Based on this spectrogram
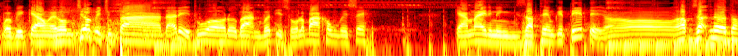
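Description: Noticeable background noise sits behind a man's fairly high voice. He talks at a fairly quick pace with ordinary pitch variation. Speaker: game commentator. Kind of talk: live commentary. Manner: fast.

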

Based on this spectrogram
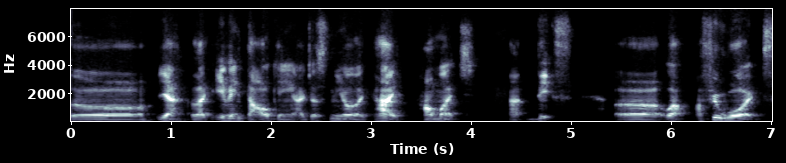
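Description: A man speaks with a Brazilian accent. He talks at a very slow pace. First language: Portuguese. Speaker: guest. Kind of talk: casual interview conversation. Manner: halting, hesitant with fillers.

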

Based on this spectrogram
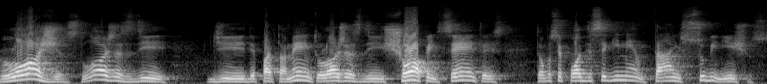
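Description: This man has a fairly high pitch and lively intonation. He speaks at a very slow pace. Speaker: civil engineer and marketing trainer. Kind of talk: webinar lecture. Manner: conversational, filler-heavy.

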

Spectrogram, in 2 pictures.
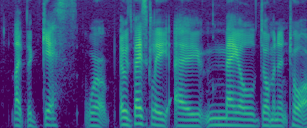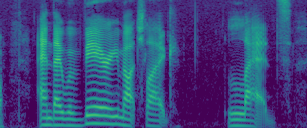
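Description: In a New Zealand accent, a woman speaks with a very deep, low pitch and fairly even intonation. Her pace is fairly slow, on a very clean recording with a silent background. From New Zealand, rural North Island. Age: 20s. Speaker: tour company operations manager. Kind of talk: casual interview.

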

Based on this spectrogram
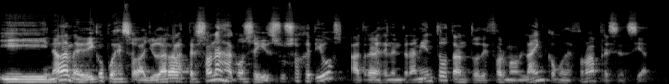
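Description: A man at a very fast pace with hardly any pauses. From Huelva, Andalusia, Spain. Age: 30s. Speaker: fitness trainer. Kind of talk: interview. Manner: frequent tag questions.

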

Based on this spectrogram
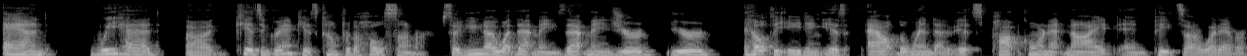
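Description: Speaking with a Southern US accent, the voice moves at a fairly slow pace with ordinary pitch variation. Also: woman, medium pitch for a woman. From US South, North Carolina. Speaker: guest sharing health testimony. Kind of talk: testimony. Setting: video call.

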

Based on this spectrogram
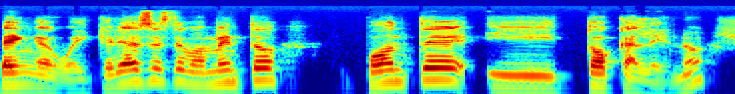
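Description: A plain, everyday voice belongs to a man with fairly high pitch and ordinary pitch variation who talks at a fairly quick pace, the sound dry and close with no echo against a quiet background. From Mexico City. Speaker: DJ and radio host. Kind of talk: casual interview.

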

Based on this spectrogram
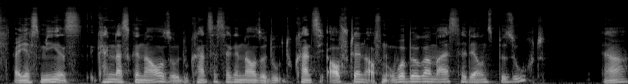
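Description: A man talks very fast with fairly even intonation and a fairly low pitch. The recording is very clean, with a silent background. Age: 40s. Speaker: pastor. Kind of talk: casual chat. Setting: studio.

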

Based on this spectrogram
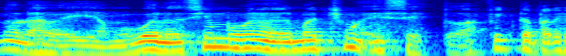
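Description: Somewhat breathy and dark, mellow in tone, a man with a medium pitch speaks with a Rioplatense accent. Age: 30s. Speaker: podcaster. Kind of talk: casual monologue. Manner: halting.

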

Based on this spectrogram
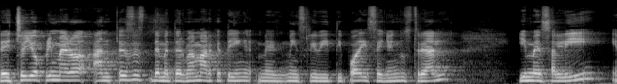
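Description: A woman talks at a fairly quick pace in a fairly low pitch, with ordinary pitch variation. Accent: northern Mexican. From Monterrey, northern Mexico. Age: 30s. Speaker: entrepreneur, party supplies shop owner. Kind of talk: interview conversation.

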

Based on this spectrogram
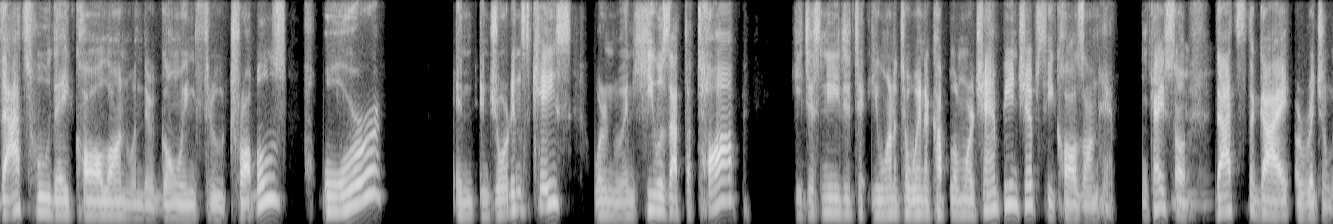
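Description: Animated in tone, a man speaks at a moderate pace and medium pitch with lively intonation, the sound dry and close with no echo. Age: 30s. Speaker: real estate team leader. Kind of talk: podcast interview.

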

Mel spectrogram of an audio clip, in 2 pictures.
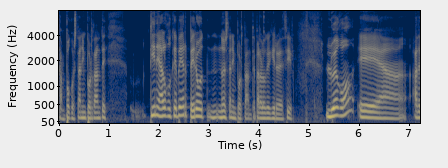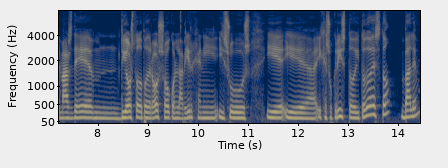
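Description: A man speaks at a fairly slow pace in a fairly high pitch, with ordinary pitch variation. The sound is dry and close with no echo, on a very clean recording with a silent background. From Spain, Alicante province (Aspe). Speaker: podcaster. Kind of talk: solo opinion monologue. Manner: halting, many fillers.

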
